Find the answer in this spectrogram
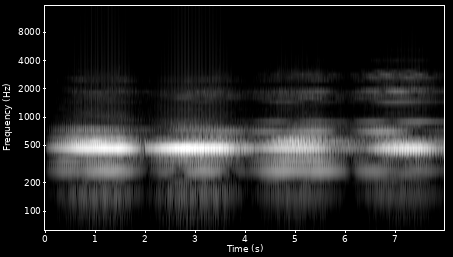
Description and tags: Distant Machine 4/4 120bpm
This is a piece of sound design I made to represent a distant pulsating machine-like noise.
effect, sound-design, background, texture, sounddesign, abstract, drone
